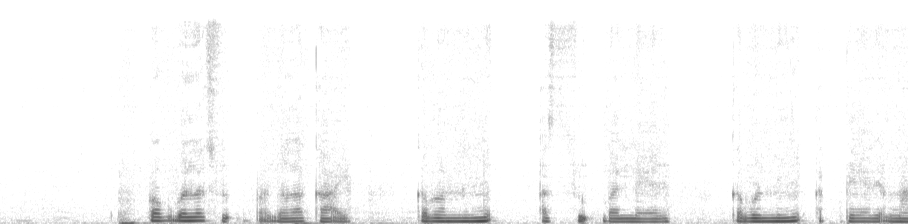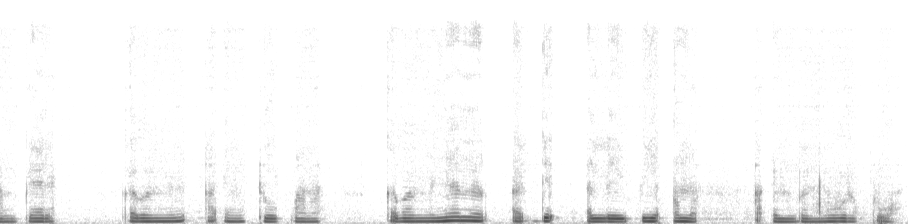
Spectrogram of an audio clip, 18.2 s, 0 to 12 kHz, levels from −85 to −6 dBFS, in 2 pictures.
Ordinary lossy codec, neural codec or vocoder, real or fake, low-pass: Opus, 64 kbps; codec, 44.1 kHz, 7.8 kbps, Pupu-Codec; fake; 10.8 kHz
